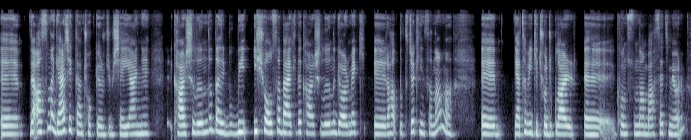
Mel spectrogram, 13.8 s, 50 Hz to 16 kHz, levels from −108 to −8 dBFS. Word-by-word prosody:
eee, 215 0 0
ve 270 - +5
aslında 275 +7 +2
gerçekten 275 -2 +2
çok 220 -1 -7
yorucu 205 -1 -2
bir 205 - -4
şey. 205 0 0
Yani, 220 +1 -1 0.4
karşılığında 245 +6 +2
da, - - +3
hani, 250 -4 +2
bu 230 0 -6
bir 265 +1 +3
iş 285 +2 +4
olsa 255 +1 +3
belki 240 -1 +3
de 265 - 0
karşılığını 235 0 -3
görmek, 245 +1 -1 0.2
eee, 215 -1 +1
rahatlatacak 230 +4 -4
insanı 240 +2 -3
ama, 265 - -4 0.5
eee, 215 -2 +3 0.3
ya, 220 -1 +2
tabii 245 0 0
ki, 235 0 -3
çocuklar, 215 -1 +2 0.2
eee, 205 - 0
konusundan 220 -2 -2
bahsetmiyorum. 215 - -4
230 Hz, 140 wpm, -25 LUFS, 215-255 Hz, 0.5 s, ve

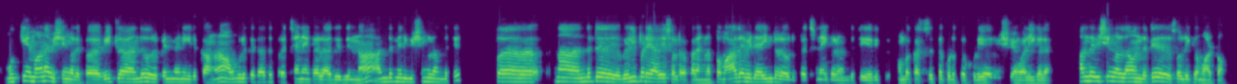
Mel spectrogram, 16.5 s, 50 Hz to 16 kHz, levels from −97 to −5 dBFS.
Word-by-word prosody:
முக்கியமான 185 +3 +1
விஷயங்கள். 140 -4 +2
இப்ப 130 - -1 0.2
வீட்ல 155 +2 +1
வந்து 150 +3 0
ஒரு 155 - +2
பெண்மணி 145 0 -1
இருக்காங்கன்னா, 135 +3 -1
அவங்களுக்கு 155 +2 -1
ஏதாவது 145 +1 -1
பிரச்சனைகள் 135 0 0
அது, 125 +1 -2
இதுன்னா 130 -1 -1 0.2
அந்த 160 +3 -2
மாரி 160 -1 +1
விஷயங்கள் 165 0 +1
வந்துட்டு, 140 +10 -5 0.5
இப்ப 175 - +1 0.7
நான் 175 -1 +3
வந்துட்டு 180 +3 0 0.3
வெளிப்படையாவே 170 -2 +2
சொல்றேன் 135 - 0
பாருங்களேன். 125 -2 -1
இப்ப - - -1
மாதவிடாய்ன்ற 155 -1 +2
ஒரு 130 - -13
பிரச்சனைகள் 135 - -1
வந்துட்டு 120 +2 -5
இருக்கு. 120 0 -9 0.2
ரொம்ப 125 - 0
கஷ்டத்த 145 +1 -3
குடுக்கக்கூடிய 125 0 -2
ஒரு 120 - -10
விஷயம், 120 -1 0
வலிகளை. 120 0 +1 0.5
அந்த 195 +1 +2
விஷயங்கள்லாம் 175 -3 +3
வந்துட்டு 155 +4 +1 0.3
சொல்லிக்க 140 -1 0
மாட்டோம். 120 0 -3
145 Hz, 145 wpm, -23 LUFS, 130-165 Hz, 0.7 s, நான்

